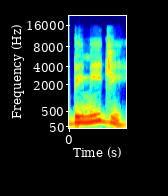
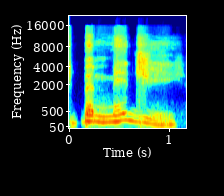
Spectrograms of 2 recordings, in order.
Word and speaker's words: Bemidji: He's like, Bemidji, you're all about to die. And then the chat's like, it's Bemidji.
